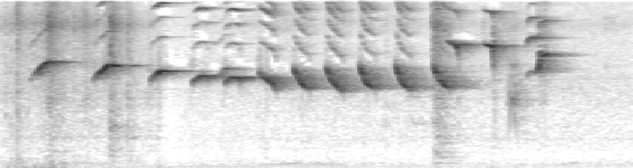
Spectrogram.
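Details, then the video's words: Greater green leafbird delivering a steady string of clear whistled notes, each slurring downward, repeated evenly about three times a second and ending in a few higher twittered notes. "cucak ijo"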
